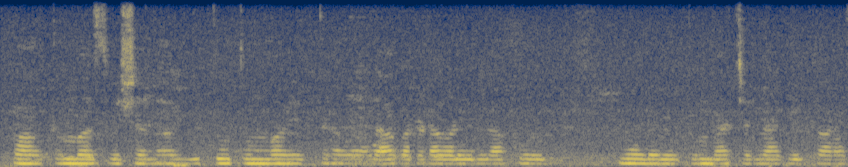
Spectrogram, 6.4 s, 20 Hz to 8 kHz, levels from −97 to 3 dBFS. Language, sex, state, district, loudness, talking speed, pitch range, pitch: Kannada, female, Karnataka, Raichur, -18 LUFS, 115 wpm, 200-210 Hz, 205 Hz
